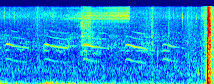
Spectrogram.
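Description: A bird giving a run of short calls, each one sliding down in pitch and repeated at uneven intervals.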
